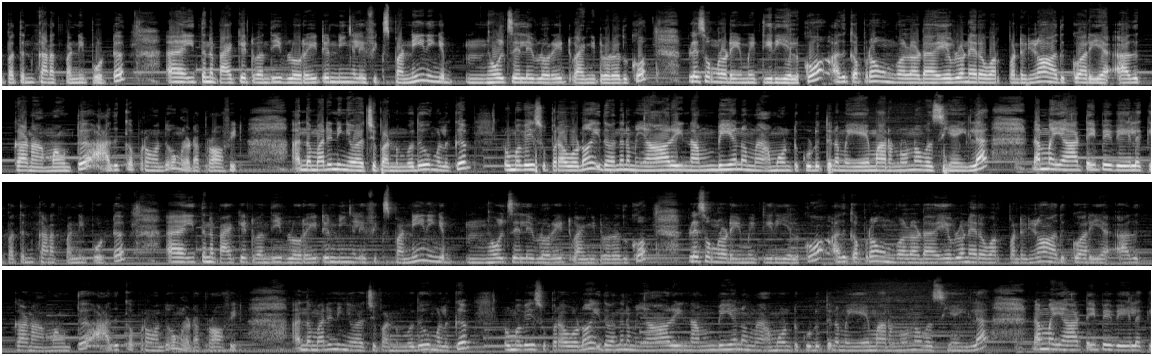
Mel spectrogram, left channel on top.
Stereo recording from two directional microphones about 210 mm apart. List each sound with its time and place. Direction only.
0.0 s speech: 40° left (ahead or behind)
8.1 s speech: 35° left (ahead or behind)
